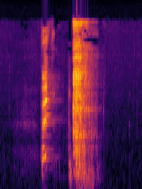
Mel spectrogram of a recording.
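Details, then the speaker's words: An ordinary single sneeze in a quiet room, a quick breathy intake then one forceful sneeze, in a sneezing compilation. "Crazy. I have to sneeze. Does anyone else sneeze when they look?"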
